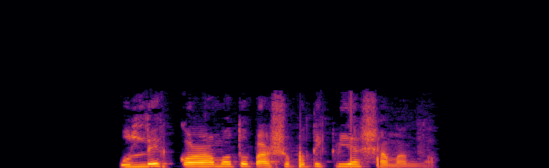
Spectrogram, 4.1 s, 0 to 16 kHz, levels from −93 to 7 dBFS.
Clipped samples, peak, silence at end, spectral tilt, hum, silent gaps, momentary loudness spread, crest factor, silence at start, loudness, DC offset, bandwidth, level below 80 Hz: under 0.1%; -2 dBFS; 0.95 s; -6.5 dB/octave; none; none; 11 LU; 16 dB; 0.9 s; -16 LUFS; under 0.1%; 7.2 kHz; -60 dBFS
